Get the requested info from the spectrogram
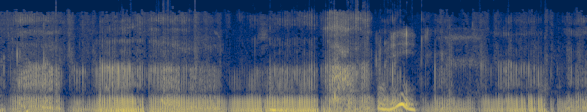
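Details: Female Maine Coon purring while cuddled in a Normandy home shared with four other Maine Coons; deep, resonant purr in rhythmic bursts about a second long, broken by short breaths, with a brief higher squeak near the end.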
